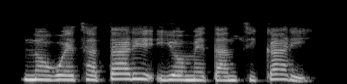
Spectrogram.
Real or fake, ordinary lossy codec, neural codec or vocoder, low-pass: real; Opus, 24 kbps; none; 7.2 kHz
